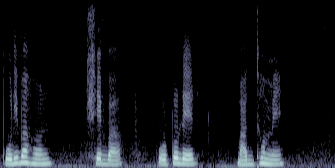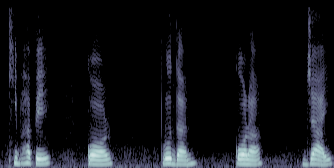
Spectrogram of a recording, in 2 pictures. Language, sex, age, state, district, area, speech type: Bengali, female, 18-30, West Bengal, Murshidabad, urban, spontaneous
